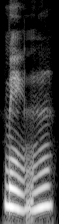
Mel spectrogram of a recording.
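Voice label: "ming", Mandarin, tone 3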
